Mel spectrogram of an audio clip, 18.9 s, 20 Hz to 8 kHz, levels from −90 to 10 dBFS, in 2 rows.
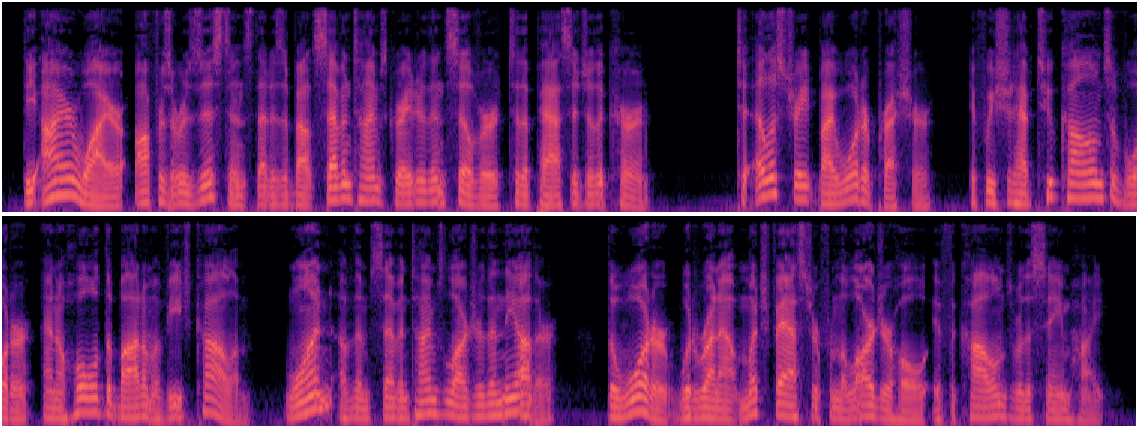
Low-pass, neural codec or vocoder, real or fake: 7.2 kHz; codec, 16 kHz, 0.4 kbps, LongCat-Audio-Codec; fake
